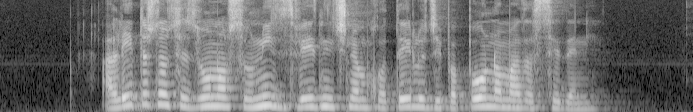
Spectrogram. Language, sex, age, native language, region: Slovenian, female, 12-17, Slovenian, Central Slovenia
